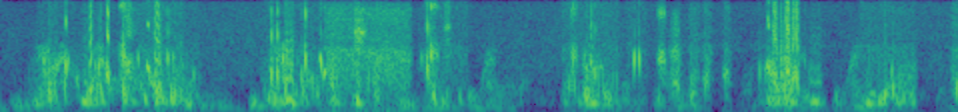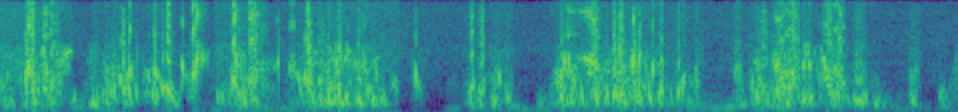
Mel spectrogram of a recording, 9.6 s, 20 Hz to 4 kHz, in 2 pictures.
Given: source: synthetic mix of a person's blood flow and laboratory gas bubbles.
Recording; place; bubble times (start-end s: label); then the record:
Doppler ultrasound of blood flow; precordium
0.17-1.00 s: bubbles
1.30-2.06 s: bubbles
2.08-2.34 s: bubbles
2.81-3.23 s: bubbles
3.28-3.57 s: bubbles
3.60-3.66 s: bubbles
3.76-4.13 s: bubbles
4.29-4.58 s: bubbles
4.75-5.15 s: bubbles
5.24-6.79 s: bubbles
6.83-6.92 s: bubbles
7.10-7.37 s: bubbles
7.53-8.31 s: bubbles
8.44-9.16 s: bubbles
9.32-9.40 s: bubbles
From the record:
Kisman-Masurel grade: 444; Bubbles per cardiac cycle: continuous sound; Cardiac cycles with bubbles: 100%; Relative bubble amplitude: maximal (0.775 to 0.999); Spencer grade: 4 (maximum detectable bubble signal sounding continuously throughout systole and diastole of every cardiac period, and overriding the amplitude of the normal cardiac signals); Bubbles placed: anywhere in the cardiac cycle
